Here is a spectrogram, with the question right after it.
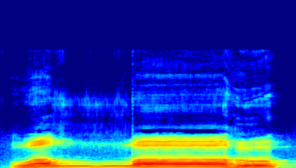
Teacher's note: Kalau sebelumnya huruf lafdul jalalah, kata lafdul jalalah berharokat fathah, maka lam lafdul jalalahnya dibaca Allah, bukan dibaca la. Wallahu, di sini panjang lafdul jalalahnya karena ada fathah berdiri.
